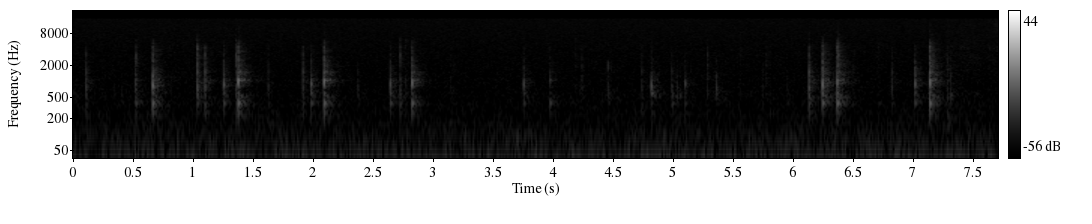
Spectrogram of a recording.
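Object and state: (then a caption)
Cardboard phone box. A small, hollow, closed white cardboard iPhone box is held between flat hands and tapped with fingertips and the rings worn on the fingers. The result is an irregular series of short, dry taps, some carrying a brief pitched click near 400 Hz and 1 kHz where a ring strikes, with almost no ring-out between them.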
